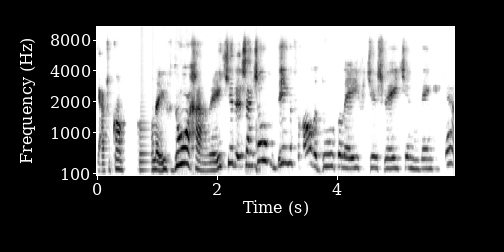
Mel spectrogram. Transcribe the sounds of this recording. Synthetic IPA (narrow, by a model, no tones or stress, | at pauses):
jasowkɔn | klˠeːvədʊːrχaːnʋejtjədəzɛjnzoːvɪːlˠdɪŋənfʊnɔlˠdədukɛlˠeːvəntəsʋeːtjəndɔndɛŋkɪkjaː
